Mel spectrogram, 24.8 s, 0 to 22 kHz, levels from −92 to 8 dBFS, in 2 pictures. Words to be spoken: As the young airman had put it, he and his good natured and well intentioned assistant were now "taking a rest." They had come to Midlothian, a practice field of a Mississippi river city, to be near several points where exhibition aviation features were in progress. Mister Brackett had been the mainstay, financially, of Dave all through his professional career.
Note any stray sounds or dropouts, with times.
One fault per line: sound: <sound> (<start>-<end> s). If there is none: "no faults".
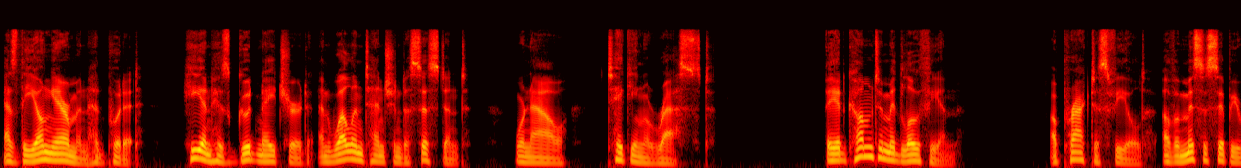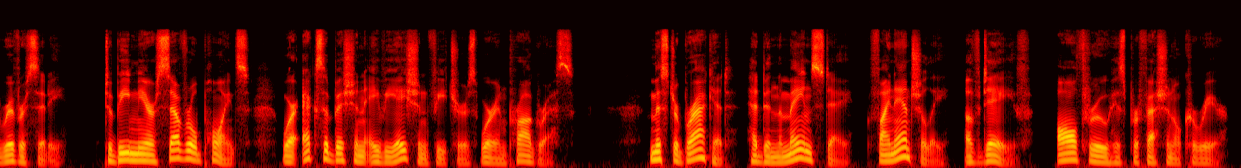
no faults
